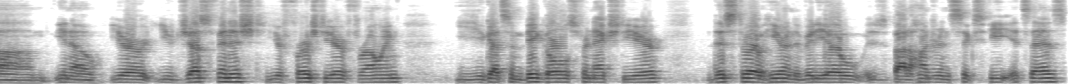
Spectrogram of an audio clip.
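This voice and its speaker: Speaking in a New England accent, a man keeps a medium pitch, fairly even intonation and a fairly slow pace. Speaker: throwing coach. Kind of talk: video tutorial / technique analysis. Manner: casual, conversational.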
